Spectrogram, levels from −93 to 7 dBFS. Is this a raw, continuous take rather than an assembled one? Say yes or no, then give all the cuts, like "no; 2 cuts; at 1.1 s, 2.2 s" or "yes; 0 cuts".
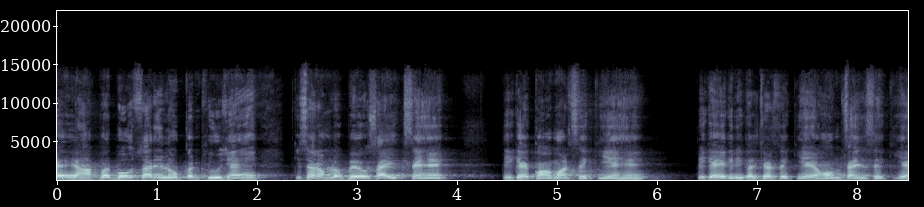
yes; 0 cuts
